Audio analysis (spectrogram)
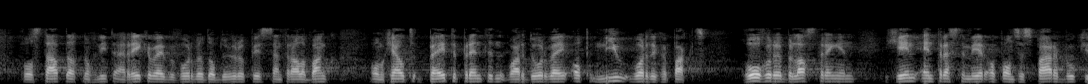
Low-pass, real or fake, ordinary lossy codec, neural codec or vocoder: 5.4 kHz; real; none; none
